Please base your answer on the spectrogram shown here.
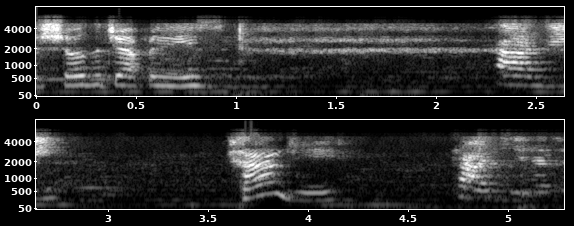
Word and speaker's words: kanji: Kanji, that's how you pronounce the word.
